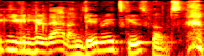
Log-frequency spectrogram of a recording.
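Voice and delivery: ordinary delivery, nothing marked

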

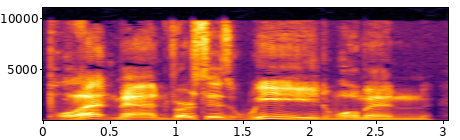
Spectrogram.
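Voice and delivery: very slow, drawn-out superhero announcer; hammed-up Plant Man voice; mock-heroic declaration. A narrator's reading. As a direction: stretch every word like a monster-movie title. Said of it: "Casey declared".

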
